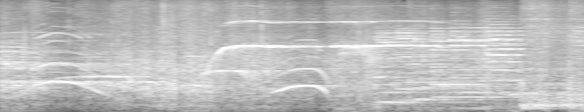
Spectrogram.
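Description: Audience applauding and cheering, with whooping calls that rise and fall and a long, steady high whistle in the middle.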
